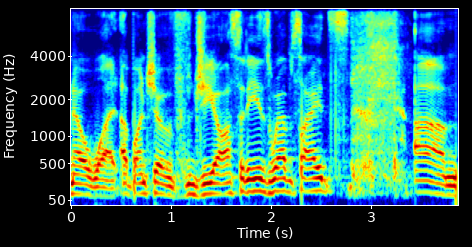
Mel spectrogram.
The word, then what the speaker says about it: GeoCities: It existed, but it was like, porn and I don't know what, a bunch of Geocities websites. It's pronounced GeoCities, and it's pronounced memes, not Mimi.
